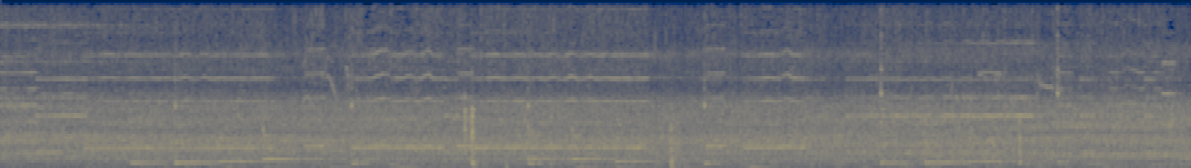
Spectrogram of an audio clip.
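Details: Steady music with low-pitched notes runs over constant background noise, and no animal can be heard.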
